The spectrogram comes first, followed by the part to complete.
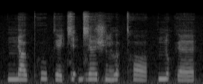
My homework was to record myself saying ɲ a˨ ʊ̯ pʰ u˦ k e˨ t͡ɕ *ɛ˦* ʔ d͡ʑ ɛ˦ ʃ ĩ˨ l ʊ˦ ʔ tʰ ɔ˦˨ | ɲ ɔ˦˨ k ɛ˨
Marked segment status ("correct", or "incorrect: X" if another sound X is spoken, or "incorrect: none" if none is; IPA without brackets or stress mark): correct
